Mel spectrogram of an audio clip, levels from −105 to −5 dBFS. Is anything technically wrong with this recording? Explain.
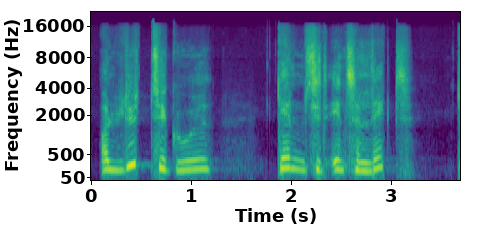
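Yes, this speech clip has three related timing faults.

Clock drift between sender and receiver runs through the whole clip. The sender's clock runs about 4 percent slow, so the receiver's jitter buffer keeps draining. On a waveform, syllable spacing gradually stretches against the expected timing, with small irregular seams where material is repeated.

Repeated timing corrections run from 0.21 to 3.65 s, playing back at 97 percent speed and adding roughly a tenth of a second overall. The receiver repeats short pieces to stay in step, heard, if at all, as slight hiccups or an unsteady tempo. A spectrogram shows brief duplicated slices at uneven intervals.

A short stall from a late packet occurs between 1.56 and 1.65 s. The buffer ran empty, so the receiver held the last sound for 60 ms until the packet arrived, losing nothing. It sounds like a sound held too long, with a slight buzz or dip, visible as flat, smeared harmonics on a spectrogram.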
